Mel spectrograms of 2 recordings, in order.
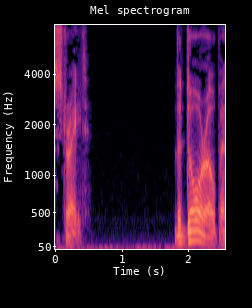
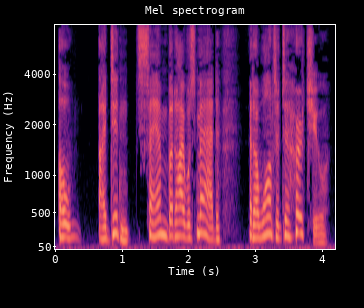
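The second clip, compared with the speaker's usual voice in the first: very high, plaintive woman's voice; distraught confession; 12 semitones higher than usual. A narrator's reading. Woman admitting she meant to hurt him, distraught. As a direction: confess in a high-pitched wail.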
